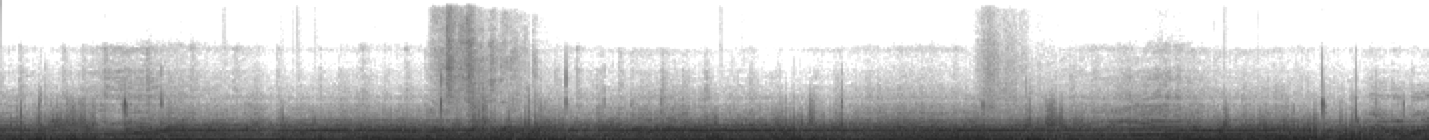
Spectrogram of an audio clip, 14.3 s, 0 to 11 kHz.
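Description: Onboard sound of a Mondial Shake R5 fairground ride in motion: loud music and an indistinct voice from the ride's speakers over a steady low rumble of the ride and wind on the microphone. Two short hissing bursts come about four and a half and ten seconds in.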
